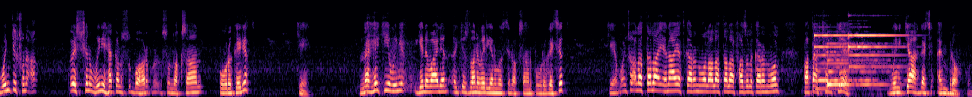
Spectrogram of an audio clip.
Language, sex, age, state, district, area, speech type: Kashmiri, male, 60+, Jammu and Kashmir, Anantnag, rural, spontaneous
